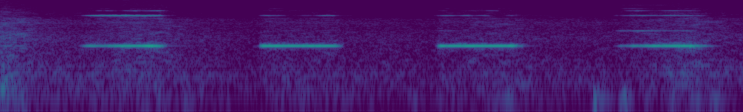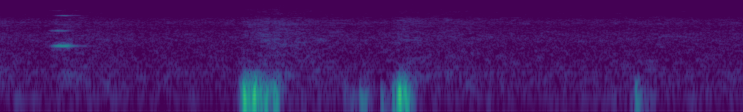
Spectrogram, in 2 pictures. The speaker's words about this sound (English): Oh come on, bro! Get out of here with this loud van.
